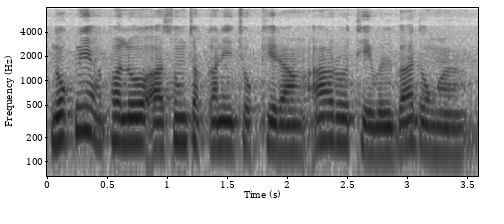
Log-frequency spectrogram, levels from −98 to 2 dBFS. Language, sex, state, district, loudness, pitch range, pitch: Garo, male, Meghalaya, South Garo Hills, -15 LUFS, 145-175 Hz, 160 Hz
